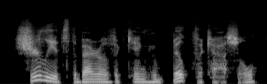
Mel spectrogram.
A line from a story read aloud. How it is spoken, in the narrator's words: Terran said in a hushed voice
